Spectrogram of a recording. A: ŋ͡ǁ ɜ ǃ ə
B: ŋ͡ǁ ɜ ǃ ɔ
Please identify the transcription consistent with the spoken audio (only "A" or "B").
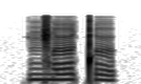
A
